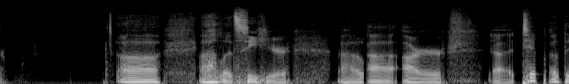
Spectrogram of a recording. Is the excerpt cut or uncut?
cut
